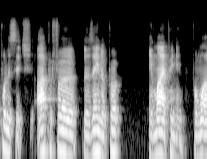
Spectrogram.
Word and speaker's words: Lozano: And recent rumours, PSV Lozano, that's how you pronounce his name, he's actually 4 days younger than me.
